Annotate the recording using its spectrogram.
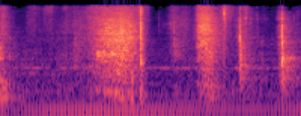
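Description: A stuck wooden door being worked at by hand, with rubbing and scraping noises and a sharp click near the end.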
